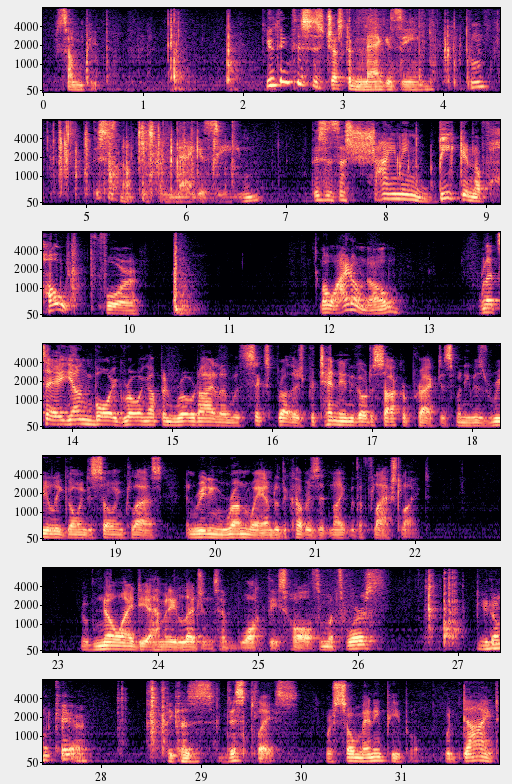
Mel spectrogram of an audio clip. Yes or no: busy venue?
no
